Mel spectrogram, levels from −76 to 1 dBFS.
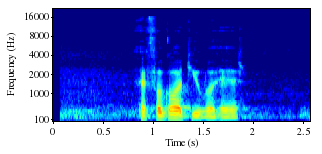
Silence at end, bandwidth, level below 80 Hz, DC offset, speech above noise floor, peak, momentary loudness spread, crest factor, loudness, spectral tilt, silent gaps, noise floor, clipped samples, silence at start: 0.05 s; 16 kHz; -72 dBFS; under 0.1%; 27 dB; -8 dBFS; 23 LU; 20 dB; -26 LUFS; -6.5 dB/octave; none; -53 dBFS; under 0.1%; 0.05 s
